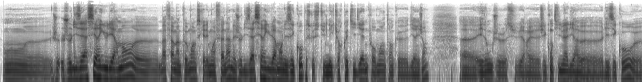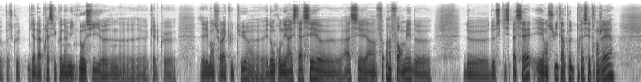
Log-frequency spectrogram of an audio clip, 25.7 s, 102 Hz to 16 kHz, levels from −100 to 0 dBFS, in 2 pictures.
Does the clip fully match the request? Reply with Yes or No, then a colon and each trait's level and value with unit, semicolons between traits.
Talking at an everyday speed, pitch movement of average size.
Yes: average, 205 wpm; average, 3.6 semitones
